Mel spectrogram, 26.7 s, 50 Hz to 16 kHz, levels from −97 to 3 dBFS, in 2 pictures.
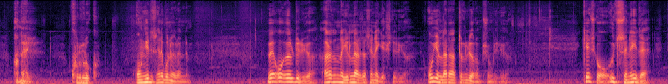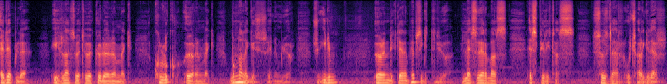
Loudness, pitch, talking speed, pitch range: -18 LUFS, 120 Hz, 105 wpm, 105-135 Hz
